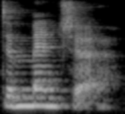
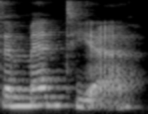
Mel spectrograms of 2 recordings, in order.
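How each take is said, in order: First: The middle consonant sounds like ch. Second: The middle consonant is a plain t sound. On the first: The speaker calls it right. "So the T sounds more like a CH" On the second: The speaker calls it wrong.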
